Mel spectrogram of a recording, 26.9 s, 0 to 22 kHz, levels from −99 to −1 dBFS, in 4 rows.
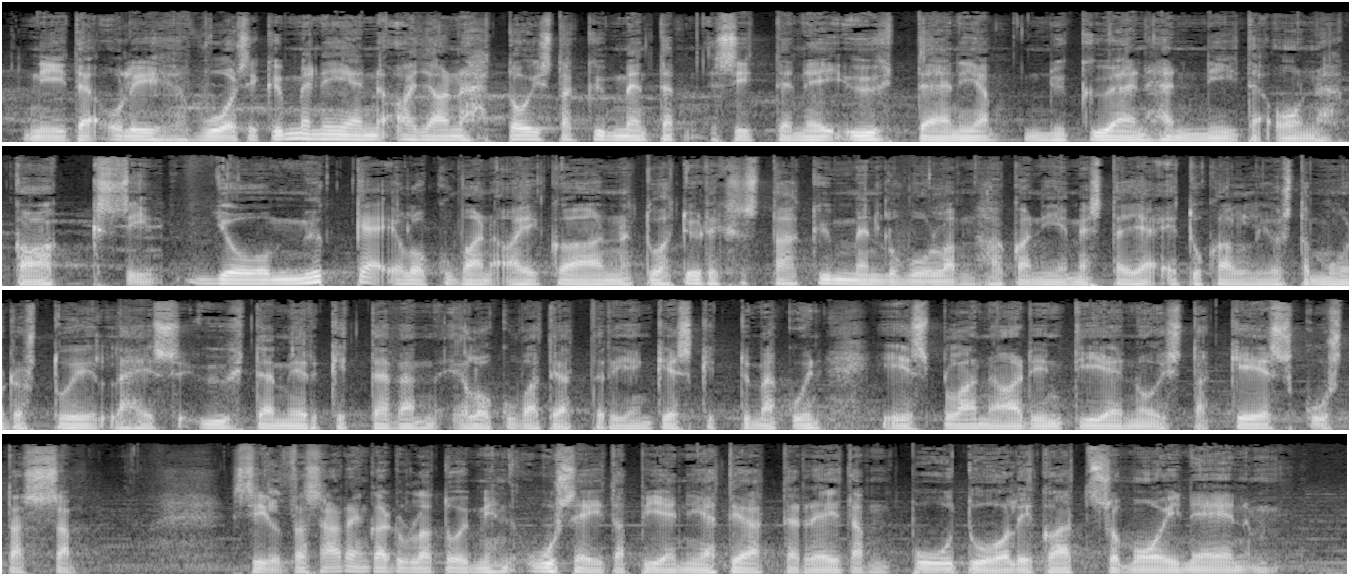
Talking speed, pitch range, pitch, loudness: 85 wpm, 75-90 Hz, 80 Hz, -16 LUFS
